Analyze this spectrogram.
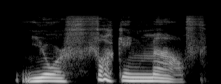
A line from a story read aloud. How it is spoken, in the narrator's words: he growled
